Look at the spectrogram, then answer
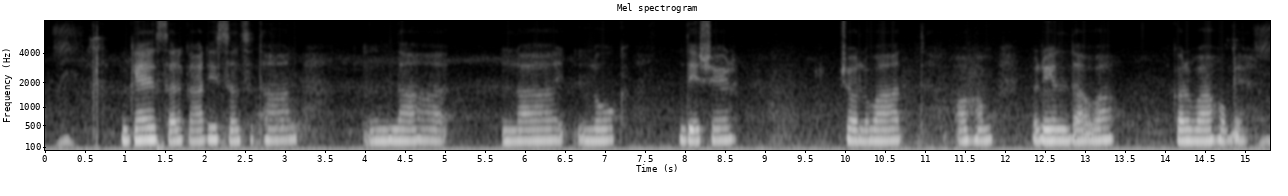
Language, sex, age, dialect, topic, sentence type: Magahi, female, 18-24, Northeastern/Surjapuri, banking, statement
